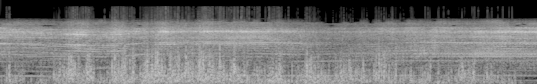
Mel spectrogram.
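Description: A model airplane engine whines steadily overhead.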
